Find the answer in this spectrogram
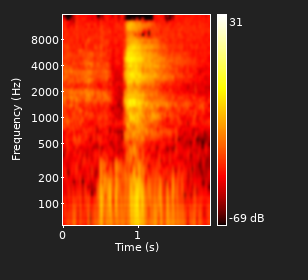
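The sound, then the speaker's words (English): A person groans in a low, breathy voice that swells briefly to a louder exhale partway through, then trails off over quiet background noise. “I don't understand why you're groaning.”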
